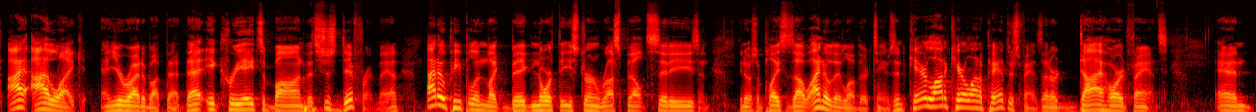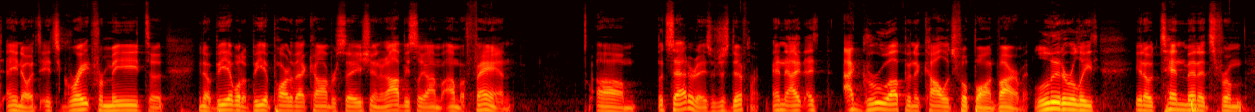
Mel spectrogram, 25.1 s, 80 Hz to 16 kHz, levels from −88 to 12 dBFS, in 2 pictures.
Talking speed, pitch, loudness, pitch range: 245 wpm, 120 Hz, -28 LUFS, 110-130 Hz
